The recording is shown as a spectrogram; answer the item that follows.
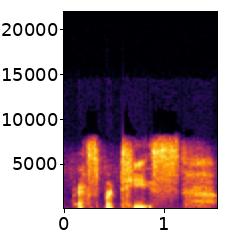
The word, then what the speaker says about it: expertise: this one right here we would say expertise expertise yeah so pretend like that I isn't there and this is a correct e expertise okay and also also just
